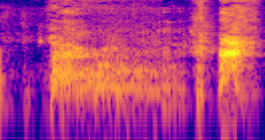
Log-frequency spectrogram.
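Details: Little D, a bulldog puppy indoors, wanting to play, gives a drawn-out rough, growly groan likened to Chewbacca, about a second long, followed by two short, rising yelps.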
